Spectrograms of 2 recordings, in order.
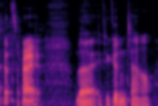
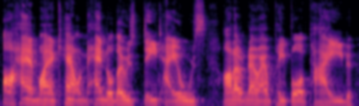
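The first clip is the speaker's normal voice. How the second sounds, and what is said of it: Imitates another person's voice. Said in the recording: “that was a perfect impression”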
